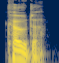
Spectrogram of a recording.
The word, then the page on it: coder: British English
